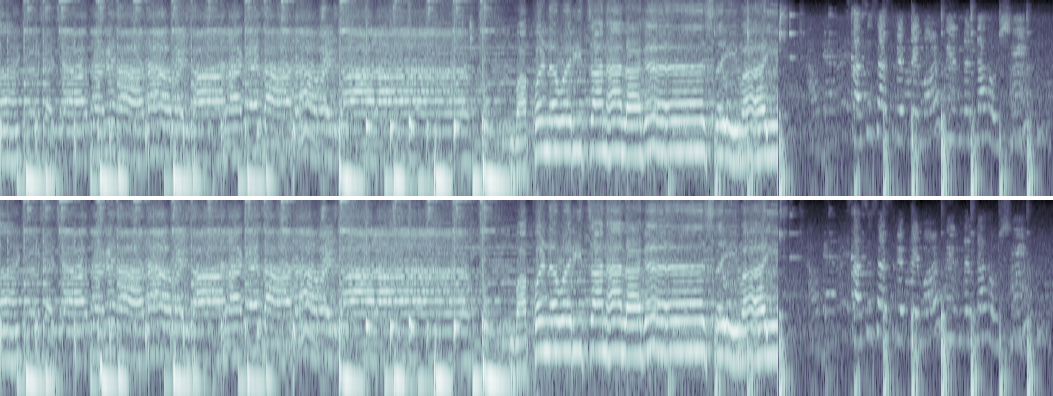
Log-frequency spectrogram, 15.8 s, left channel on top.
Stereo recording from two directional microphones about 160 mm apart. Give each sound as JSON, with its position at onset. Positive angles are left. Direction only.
{"t": 0.0, "sound": "music", "side_deg": 0}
